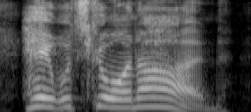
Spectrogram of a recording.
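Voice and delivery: high, drawn-out startled call; retold yell. Scared kid on bus to unknown driver, yelling out. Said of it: "I yell out".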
